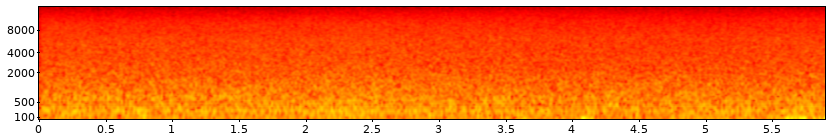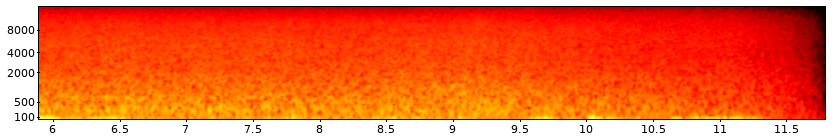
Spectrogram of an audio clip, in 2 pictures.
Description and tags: Large river rapids running strongly after winter rain. Recorded approximately fifty feet above water level. The river flows and turns through a narrow, high, partly exposed bedrock canyon which likely amplifies the sound of the rapids. The first nine seconds are unedited. The last two seconds have a fade out applied.
In summer you can walk where the centre channel is in winter, so this is a lot of water moving swiftly down the Cowichan River to the Salish Sea.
